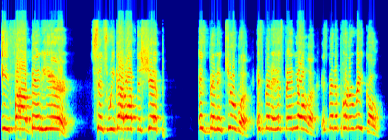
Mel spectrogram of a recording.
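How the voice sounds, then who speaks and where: A man's voice: very high voice, a little slow, fairly bright tone. A man with an American accent giving casual reaction commentary in a combative, emphatic, slangy way, repeating himself for punch. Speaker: host, babalawo commentator.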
